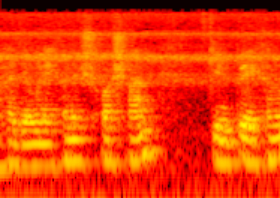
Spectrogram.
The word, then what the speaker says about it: শ্মশান: তার উচ্চারণ হয় না শব্দের শুরুতে ম ফলার উচ্চারণ হয় না যেমন আমরা দেখতে পারি সানা এই যে শ্মশান শব্দে শ্মশান শব্দে শব্দের শুরুতে এখানে কিন্তু ম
